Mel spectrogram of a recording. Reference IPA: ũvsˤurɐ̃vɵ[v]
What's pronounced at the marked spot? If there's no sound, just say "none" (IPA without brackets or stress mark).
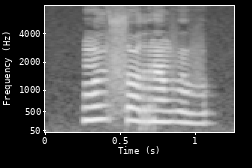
v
